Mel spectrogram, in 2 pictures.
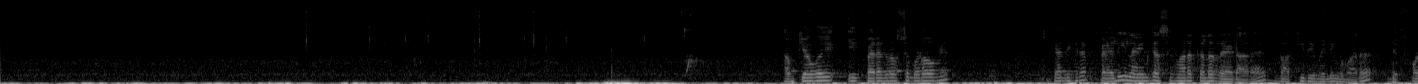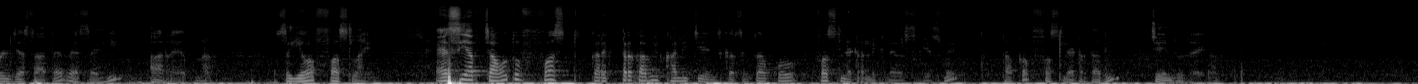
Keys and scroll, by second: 2.1 ctrl+c, 3.9 ctrl+space, 4.1 ctrl+v, 6.8 ctrl+s, 8.0 ctrl+s, 8.5 alt+Tab, 17.7 ctrl+w.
